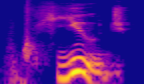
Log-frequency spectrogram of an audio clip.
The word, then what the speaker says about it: huge: Huge.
